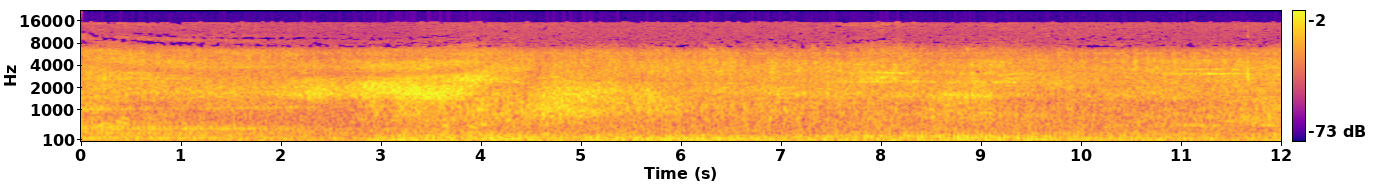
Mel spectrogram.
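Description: Steady engine and road noise heard from inside a moving vehicle, a low hum under an even rush. It swells louder from about two and a half seconds in and stays up for a couple of seconds.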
